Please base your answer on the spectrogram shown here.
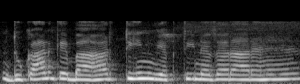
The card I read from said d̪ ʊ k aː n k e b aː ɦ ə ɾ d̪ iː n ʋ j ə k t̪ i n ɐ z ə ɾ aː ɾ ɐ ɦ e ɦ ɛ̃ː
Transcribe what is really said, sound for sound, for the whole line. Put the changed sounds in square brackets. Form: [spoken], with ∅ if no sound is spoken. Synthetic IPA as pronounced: d̪ ʊ k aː n k e b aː ɦ ə ɾ [t̪] iː n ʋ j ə k t̪ i n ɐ z ə ɾ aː ɾ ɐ ɦ e ɦ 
